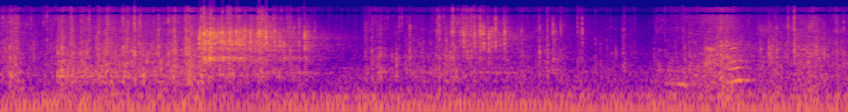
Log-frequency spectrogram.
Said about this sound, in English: So the first thing I'm gonna do is I'm gonna take the berries and I'm just gonna put it into the blender.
